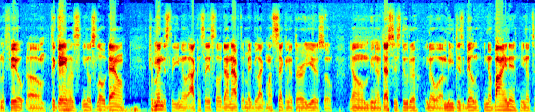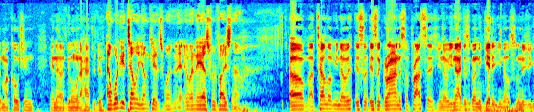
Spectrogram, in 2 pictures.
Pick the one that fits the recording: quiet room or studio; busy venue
busy venue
